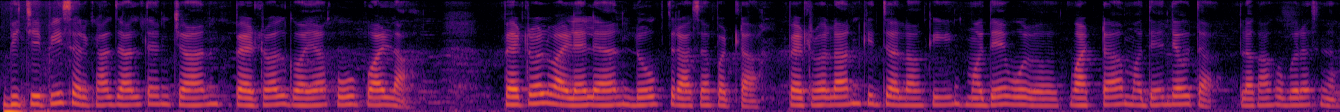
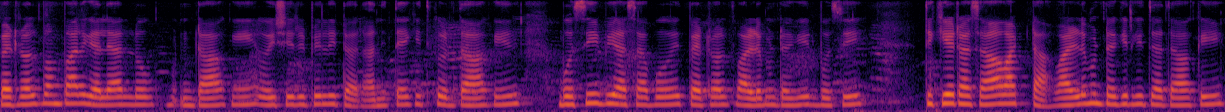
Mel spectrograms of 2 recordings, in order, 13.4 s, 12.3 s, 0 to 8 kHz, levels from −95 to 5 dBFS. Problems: background sounds at intervals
